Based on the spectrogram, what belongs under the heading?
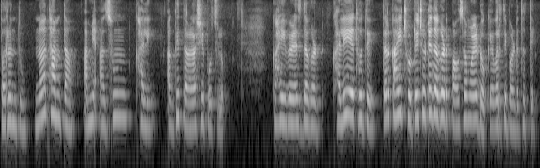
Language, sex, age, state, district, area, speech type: Marathi, female, 18-30, Maharashtra, Pune, rural, spontaneous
